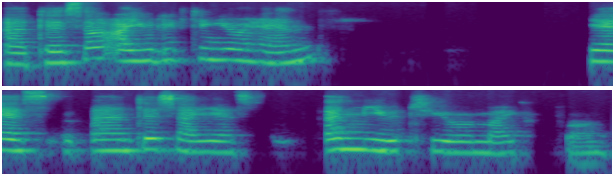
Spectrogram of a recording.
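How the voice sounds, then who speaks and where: A woman with a French accent speaks at a fairly high pitch and a fairly slow pace. Her intonation stays fairly even, broken by long, frequent pauses. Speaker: interpreter for a Buddhist teacher. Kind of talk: online retreat Q&A. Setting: video call. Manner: halting.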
